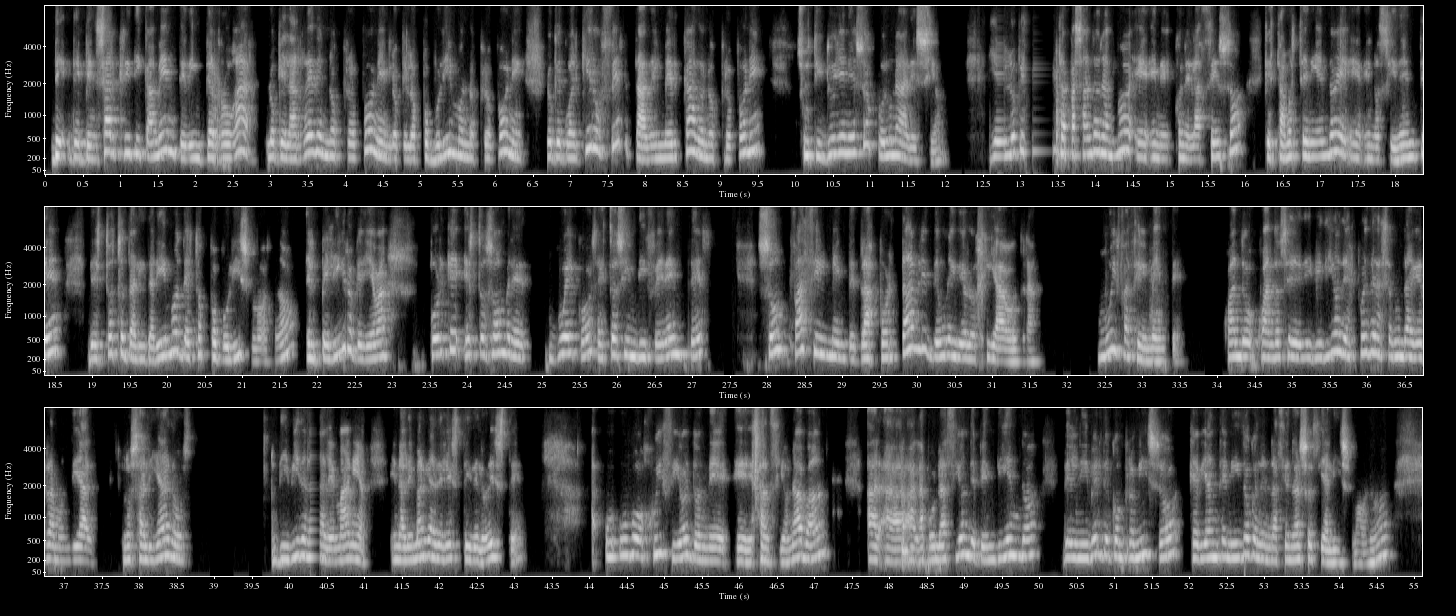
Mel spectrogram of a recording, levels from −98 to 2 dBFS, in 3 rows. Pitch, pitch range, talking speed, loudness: 225 Hz, 200-265 Hz, 130 wpm, -25 LUFS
